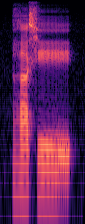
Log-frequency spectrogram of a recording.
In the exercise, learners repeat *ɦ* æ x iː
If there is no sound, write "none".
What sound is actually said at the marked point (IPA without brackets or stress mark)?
ɦ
